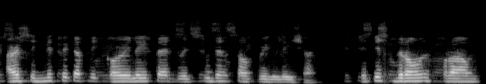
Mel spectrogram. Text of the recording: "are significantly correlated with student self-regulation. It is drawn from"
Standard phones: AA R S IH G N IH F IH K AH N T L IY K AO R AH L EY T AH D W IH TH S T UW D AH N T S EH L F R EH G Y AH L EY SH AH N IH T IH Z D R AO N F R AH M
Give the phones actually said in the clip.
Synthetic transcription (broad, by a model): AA R S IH G N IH F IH K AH N T L IY K AO R AH L EY T AH D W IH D S T UW D AH N T S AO F R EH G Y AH L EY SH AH N IH T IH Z D R AO N F R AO M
